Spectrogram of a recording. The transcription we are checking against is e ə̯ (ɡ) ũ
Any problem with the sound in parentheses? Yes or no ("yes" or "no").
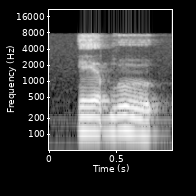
yes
